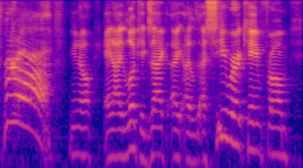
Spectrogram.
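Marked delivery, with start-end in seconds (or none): 0.1-0.8 high, loud burst of a roar; angry roar. Retold or imitated. Driver roaring at the shoe, angry roar. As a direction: let out a sudden furious roar. Startled by shoe hitting car.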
